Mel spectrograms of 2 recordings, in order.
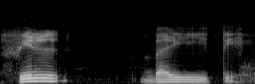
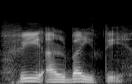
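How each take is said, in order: First: The 'a' of the article is dropped and linked. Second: The article 'al' is said as a separate syllable. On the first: The speaker calls it right. "cara bacanya langsung ... tanpa membaca alif" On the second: The speaker calls it wrong. "dibaca terpisah ... salah"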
